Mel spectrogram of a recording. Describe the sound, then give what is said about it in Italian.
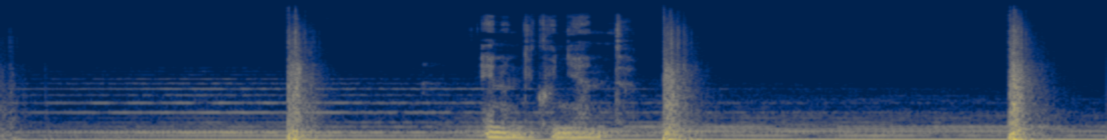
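Three hollow knocks by hand on a wooden wardrobe, slow and unevenly spaced, sharp, with a short spoken phrase between them over a steady low hum. “Io non apro l'armadio, ma inizio a bussare con una mano sul legno dell'armadio.”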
